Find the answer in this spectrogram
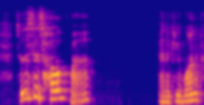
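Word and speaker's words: Chokmah: That ch is pronounced like a like a h.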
